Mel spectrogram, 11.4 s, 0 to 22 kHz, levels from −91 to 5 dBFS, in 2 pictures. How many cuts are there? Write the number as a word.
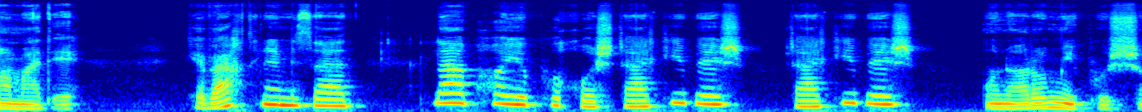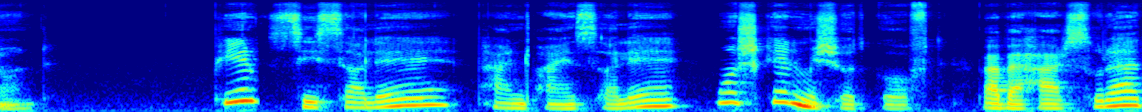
seven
